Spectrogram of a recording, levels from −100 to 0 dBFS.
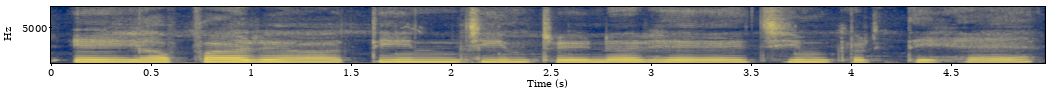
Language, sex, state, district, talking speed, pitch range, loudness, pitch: Hindi, female, Tripura, Dhalai, 120 wpm, 255-270 Hz, -16 LUFS, 260 Hz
